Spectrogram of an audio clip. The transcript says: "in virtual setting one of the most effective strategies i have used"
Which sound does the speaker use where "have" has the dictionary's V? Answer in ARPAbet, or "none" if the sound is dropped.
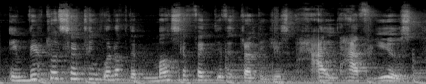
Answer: F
